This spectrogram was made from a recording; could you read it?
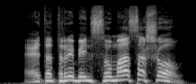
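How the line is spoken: Yelling. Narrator (Russian): вопил избранный кузней

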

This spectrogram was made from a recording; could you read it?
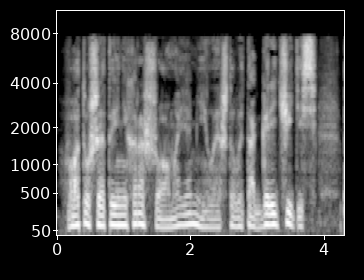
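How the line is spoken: Slightly trembling, gloating. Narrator (Russian): произнес он несколько дрожащим голосом от нетерпеливого наслаждения видеть поскорее эффект своей обиды

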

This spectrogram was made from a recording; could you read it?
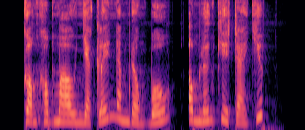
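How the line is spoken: Barked shout. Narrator (Vietnamese): đánh giọng quát

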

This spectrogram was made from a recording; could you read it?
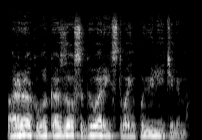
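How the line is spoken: Grumble. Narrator (Russian): пробурчал Гуго

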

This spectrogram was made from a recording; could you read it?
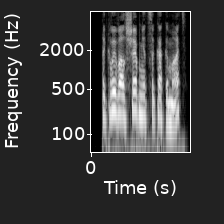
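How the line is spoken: Plain question. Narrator (Russian): спросил чародей

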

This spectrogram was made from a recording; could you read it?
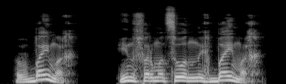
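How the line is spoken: Uncontrollable frightened laughter. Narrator (Russian): Игорь чувствовал, что не в силах остановить смех и испугался, но продолжал смеяться

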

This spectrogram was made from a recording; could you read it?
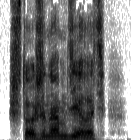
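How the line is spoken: Woman shouting. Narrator (Russian): прокричала она

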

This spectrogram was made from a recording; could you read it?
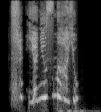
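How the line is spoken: Sobbing, tearful. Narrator (Russian): всхлипнула Маргоша, и по ее щекам покатились крупные слезы

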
